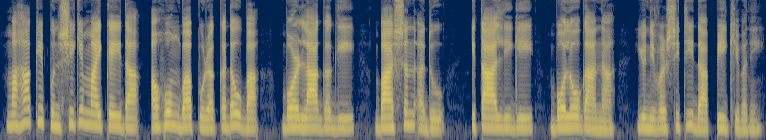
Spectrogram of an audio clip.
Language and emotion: Manipuri, neutral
